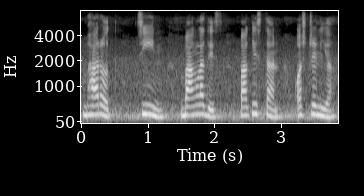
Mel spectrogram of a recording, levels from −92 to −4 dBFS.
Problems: constant background noise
